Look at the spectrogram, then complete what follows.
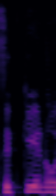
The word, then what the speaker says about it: Tsidkenu: இந்த வார்த்தை இருக்கிறதிலே சற்று கடினமான ஒரு வார்த்தை, ப்ரொனவுன்ஸ் பண்ணுவதற்கு, உச்சரிப்பதற்கு ஒரு கடினமான வார்த்தை. ஜெகோவா சிட்கேனு. இந்த சிட்கேனு என்கிற வார்த்தை ஆங்கிலத்தில் சொல்லணும்னு சொன்னால் TSIDKENU, சிட்கேனு, ஜெகோவா சிட்கேனு என்கிற வார்த்தை.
